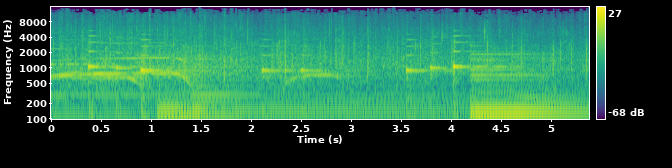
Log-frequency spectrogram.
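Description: Congregation clapping during a lively church sermon: a dense, steady wash of many hands clapping together, loud and continuous throughout with no break.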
